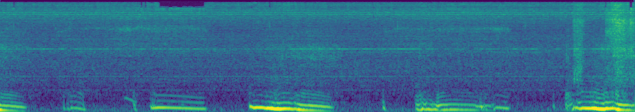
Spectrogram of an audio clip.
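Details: Sleeping cat snoring: soft, squeaky, whistling snores repeating with each breath.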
